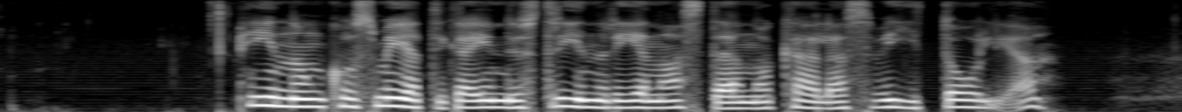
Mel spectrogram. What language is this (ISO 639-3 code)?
swe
